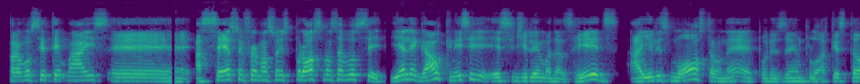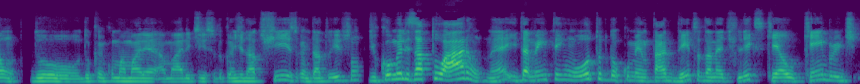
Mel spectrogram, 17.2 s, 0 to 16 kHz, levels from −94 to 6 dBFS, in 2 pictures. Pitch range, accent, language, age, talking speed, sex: 150-200 Hz, Brazilian, Portuguese, 20-39, 205 wpm, male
